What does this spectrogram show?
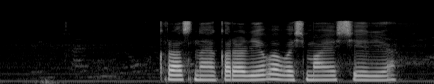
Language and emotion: Russian, neutral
